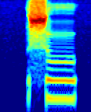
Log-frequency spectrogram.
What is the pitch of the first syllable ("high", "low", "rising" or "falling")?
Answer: high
